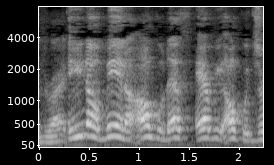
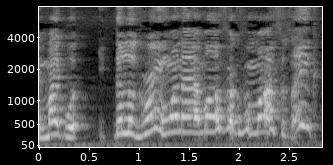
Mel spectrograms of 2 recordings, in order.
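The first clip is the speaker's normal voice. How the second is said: much higher, laughing-crying disbelief; 10 semitones higher than usual. Retold or imitated. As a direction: shriek out the name in shock, half laughing. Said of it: "I say".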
